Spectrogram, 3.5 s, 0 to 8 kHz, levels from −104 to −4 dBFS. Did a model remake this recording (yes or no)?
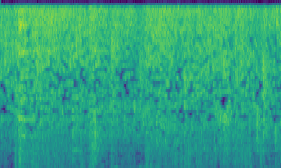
yes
